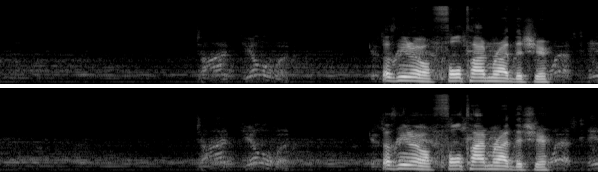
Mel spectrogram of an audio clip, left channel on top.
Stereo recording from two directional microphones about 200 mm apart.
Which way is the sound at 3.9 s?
45° left (ahead or behind).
